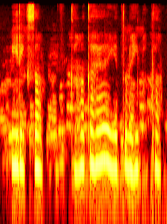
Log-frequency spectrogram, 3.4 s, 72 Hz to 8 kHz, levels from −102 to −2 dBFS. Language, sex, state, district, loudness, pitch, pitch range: Hindi, female, Chhattisgarh, Bastar, -19 LUFS, 235 Hz, 225-255 Hz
